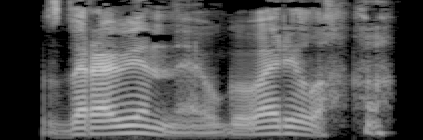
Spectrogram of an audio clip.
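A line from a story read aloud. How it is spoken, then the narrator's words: Chuckling. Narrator (Russian): хохотнул он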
